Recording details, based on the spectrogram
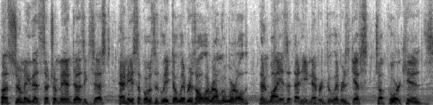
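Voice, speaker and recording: A man's put-on character voice, very deep and low in pitch, at a moderate pace with hardly any pauses, over clear background noise. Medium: solo performance. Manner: pedantic, logical.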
